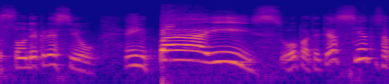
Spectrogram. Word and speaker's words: país: Você então vai notar aí que a gente tem uma semivogal i, tá? Pais, houve um declínio, né? Então o som ele diminuiu. Pais. Muito diferente da palavra país. Pronuncie então pais. País. Você notou aí?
